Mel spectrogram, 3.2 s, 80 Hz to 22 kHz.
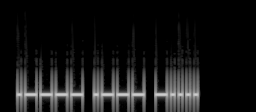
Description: Morse code, heard as a keyed tone, about 25 wpm, 700 Hz. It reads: 1J6
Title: Three Challenging Letter-Number Combinations 25wpm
